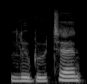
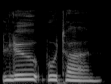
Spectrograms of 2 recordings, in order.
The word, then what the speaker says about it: Louboutin: like Richard Quinn and with brands like Christian Louboutin. Oh, I'm saying it wrong. Christian Louboutin, Paul Smith, and Nike.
